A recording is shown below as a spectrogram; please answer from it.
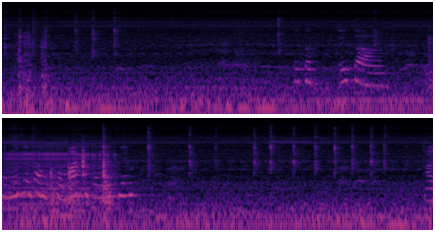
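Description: Scattered sharp clicks and knocks from a wooden plank door's lock and latch being worked by hand, with faint voices in the background.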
